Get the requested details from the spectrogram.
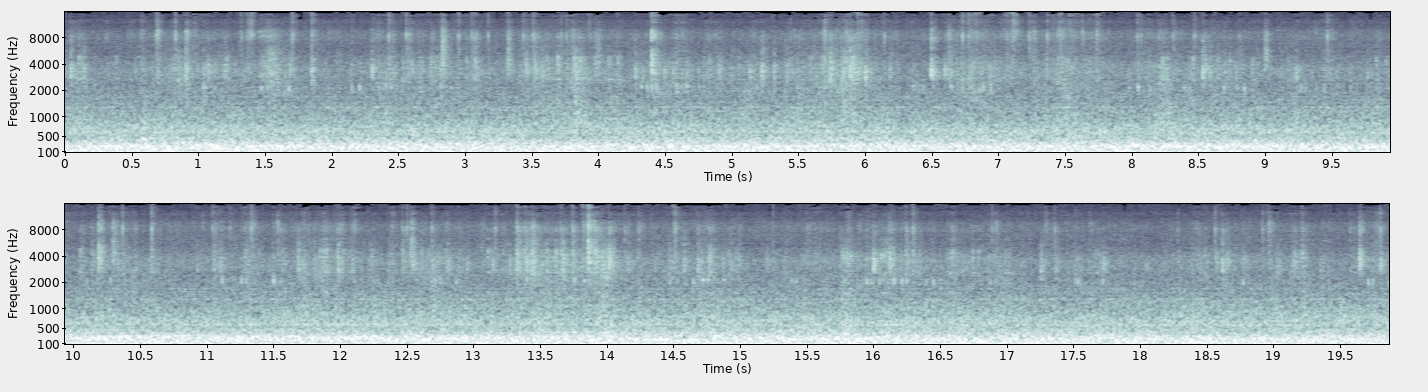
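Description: A train rumbles steadily through a tunnel at speed.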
